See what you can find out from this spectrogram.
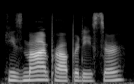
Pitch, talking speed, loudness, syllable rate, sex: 185 Hz, 180 wpm, -18 LUFS, 5.0 syllables/s, female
